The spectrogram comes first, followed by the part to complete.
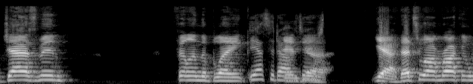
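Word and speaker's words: Jasudavicius: And I mean, again, if you've been saying it wrong. It's actually Já se dá večer.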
